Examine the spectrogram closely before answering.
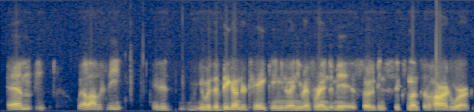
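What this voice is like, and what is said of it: Slightly hoarse voice. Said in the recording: “I'm feeling a little hoarse this morning”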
